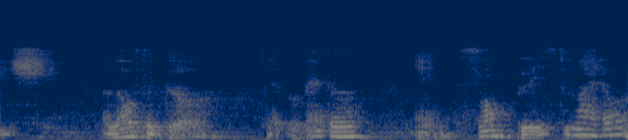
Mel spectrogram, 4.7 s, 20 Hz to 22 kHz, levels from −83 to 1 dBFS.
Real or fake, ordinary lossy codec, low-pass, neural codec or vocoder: fake; none; 5.4 kHz; codec, 16 kHz, 2 kbps, X-Codec, WavLM features, trained on Multilingual LibriSpeech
